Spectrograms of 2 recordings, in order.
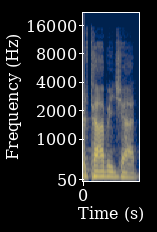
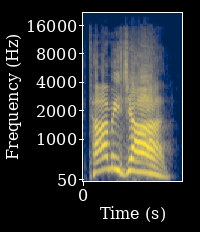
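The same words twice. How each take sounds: First: Said in the usual way. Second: Tommy John louder, slow and drawn out; ad announcer punch. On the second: Acted. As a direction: sell the brand name big. Sponsor name announced.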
